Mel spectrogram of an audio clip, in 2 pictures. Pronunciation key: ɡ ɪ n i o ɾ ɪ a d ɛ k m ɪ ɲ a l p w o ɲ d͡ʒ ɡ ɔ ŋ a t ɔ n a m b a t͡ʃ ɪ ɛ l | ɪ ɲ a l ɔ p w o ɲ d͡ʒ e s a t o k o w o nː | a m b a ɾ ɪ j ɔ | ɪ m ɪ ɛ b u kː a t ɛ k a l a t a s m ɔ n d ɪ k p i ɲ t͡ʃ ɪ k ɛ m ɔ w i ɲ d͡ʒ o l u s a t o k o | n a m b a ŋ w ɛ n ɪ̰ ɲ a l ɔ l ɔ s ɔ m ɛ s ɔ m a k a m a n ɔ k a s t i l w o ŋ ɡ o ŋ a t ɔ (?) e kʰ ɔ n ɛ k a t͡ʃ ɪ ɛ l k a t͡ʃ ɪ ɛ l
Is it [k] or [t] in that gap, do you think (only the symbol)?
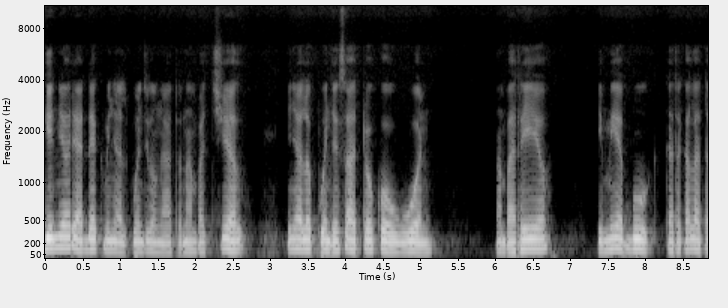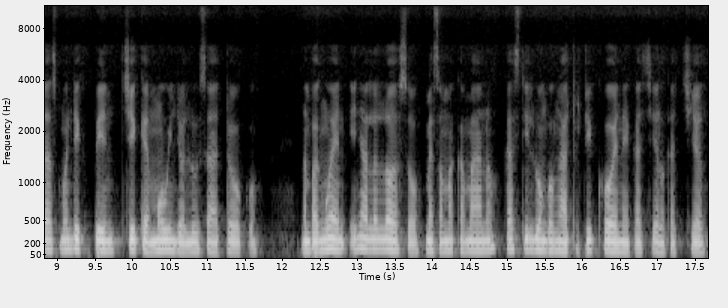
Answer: t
